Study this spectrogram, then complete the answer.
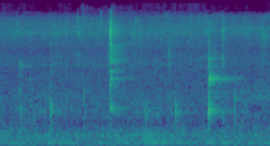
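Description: Mushrooms stir-frying in a pan on very high heat: a faint steady sizzle with a few sharp scraping and tapping hits from the utensil as the food is tossed, heard alone.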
